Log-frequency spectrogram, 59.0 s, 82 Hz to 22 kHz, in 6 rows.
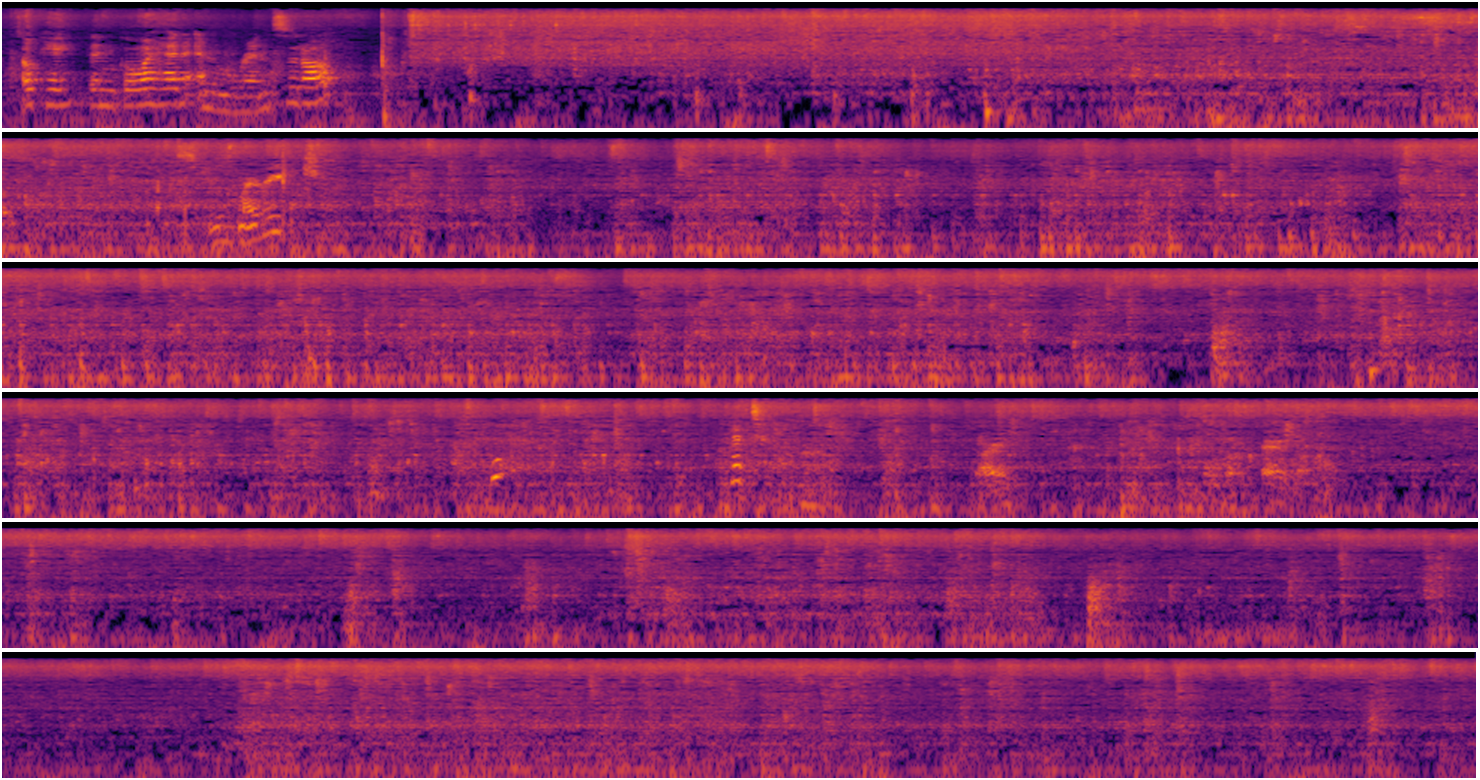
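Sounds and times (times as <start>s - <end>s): washcloth rinsing face: 2.3s - 59.0s
tap running into sink: 4.5s - 11.2s.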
